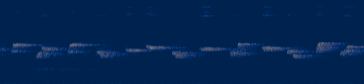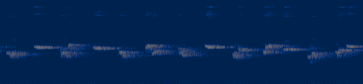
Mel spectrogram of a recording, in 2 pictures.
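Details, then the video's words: Long kongslet song of a sooty-headed bulbul: evenly paced, rich gurgling two-part phrases sliding between pitches. A faint buzzy tone sounds briefly near the start. "Masteran Trucuk Kongslet Panjang"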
